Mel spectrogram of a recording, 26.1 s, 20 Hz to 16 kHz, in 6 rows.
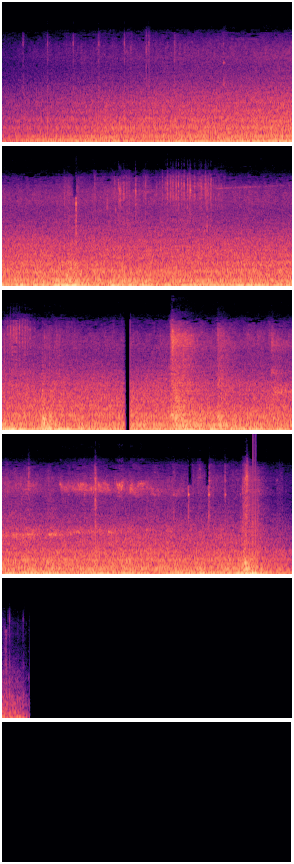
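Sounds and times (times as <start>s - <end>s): car interior tyre and engine rumble: 0.0s - 17.8s.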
